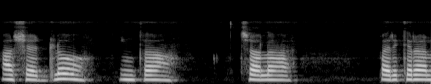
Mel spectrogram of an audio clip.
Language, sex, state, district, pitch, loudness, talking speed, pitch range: Telugu, female, Andhra Pradesh, Srikakulam, 215 Hz, -17 LUFS, 85 wpm, 210-225 Hz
